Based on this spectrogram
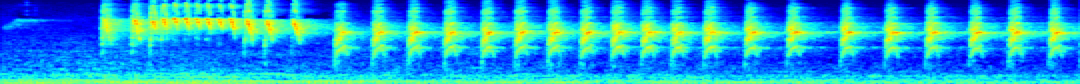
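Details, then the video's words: Bulbul giving a short high buzzy rattle that runs straight into a steady sequence of sharp, repeated chip notes at one pitch, roughly three per second. "Cucak kinoi gacor"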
